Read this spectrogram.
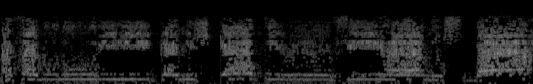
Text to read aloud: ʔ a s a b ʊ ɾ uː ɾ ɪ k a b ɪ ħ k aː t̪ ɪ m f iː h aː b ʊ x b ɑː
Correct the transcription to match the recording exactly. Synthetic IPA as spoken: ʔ a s a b ʊ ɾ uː ɾ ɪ k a m ɪ ʃ k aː t̪ ɪ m f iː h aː m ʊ s b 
